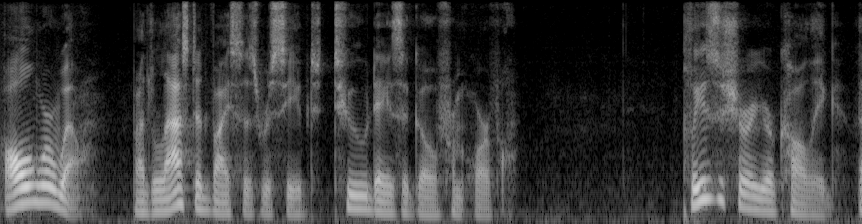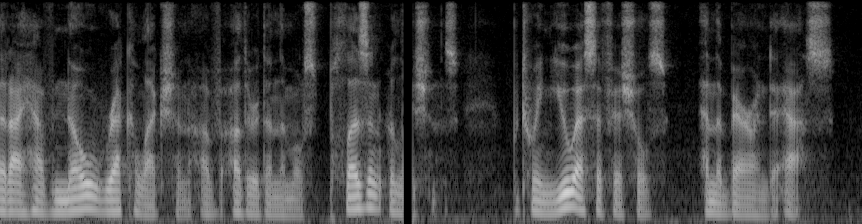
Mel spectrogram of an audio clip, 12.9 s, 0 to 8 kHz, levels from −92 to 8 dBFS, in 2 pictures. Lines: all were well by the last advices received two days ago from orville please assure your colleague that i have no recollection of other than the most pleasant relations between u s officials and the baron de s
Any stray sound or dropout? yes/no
yes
